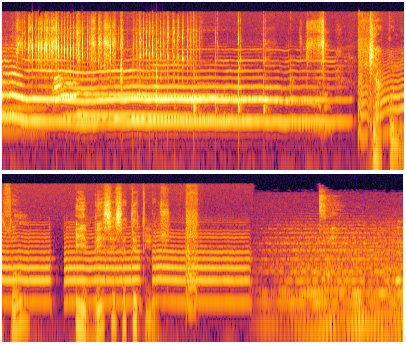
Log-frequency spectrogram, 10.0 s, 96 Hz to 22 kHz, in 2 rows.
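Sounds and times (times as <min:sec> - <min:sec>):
dog-like howl: 0:00.0 - 0:03.9.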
